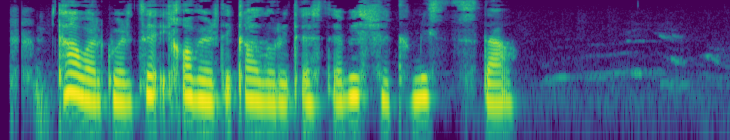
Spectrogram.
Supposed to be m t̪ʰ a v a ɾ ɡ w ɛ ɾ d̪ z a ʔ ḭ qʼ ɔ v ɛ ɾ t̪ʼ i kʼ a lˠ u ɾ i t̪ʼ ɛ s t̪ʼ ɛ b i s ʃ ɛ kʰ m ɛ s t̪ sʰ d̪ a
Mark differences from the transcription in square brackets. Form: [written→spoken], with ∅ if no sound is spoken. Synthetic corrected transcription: m t̪ʰ a v a ɾ ɡ w ɛ ɾ d̪ z [a→ɛ] ʔ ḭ qʼ ɔ v ɛ ɾ t̪ʼ i kʼ a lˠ u ɾ i t̪ʼ ɛ s t̪ʼ ɛ b i s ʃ ɛ kʰ m [ɛ→i] s t̪ sʰ d̪ a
